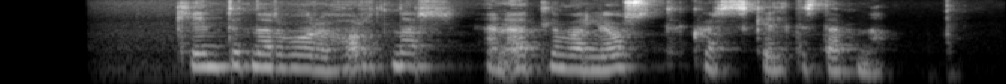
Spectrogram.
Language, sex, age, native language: Icelandic, female, 40-49, Icelandic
